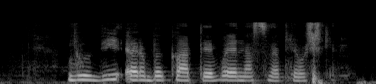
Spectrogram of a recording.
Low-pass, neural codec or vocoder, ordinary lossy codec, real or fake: 7.2 kHz; codec, 16 kHz in and 24 kHz out, 0.6 kbps, FireRedTTS-2 codec; MP3, 32 kbps; fake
